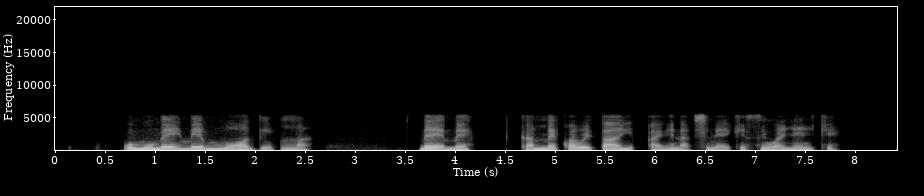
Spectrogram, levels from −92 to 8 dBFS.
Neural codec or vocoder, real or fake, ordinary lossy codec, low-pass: codec, 16 kHz, 1 kbps, FunCodec, trained on Chinese and English, 50 frames a second; fake; none; 5.4 kHz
